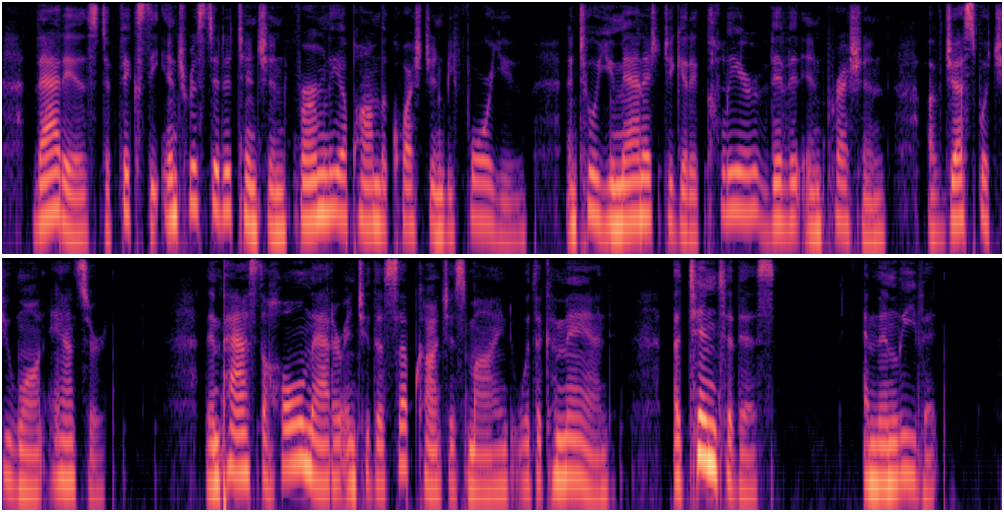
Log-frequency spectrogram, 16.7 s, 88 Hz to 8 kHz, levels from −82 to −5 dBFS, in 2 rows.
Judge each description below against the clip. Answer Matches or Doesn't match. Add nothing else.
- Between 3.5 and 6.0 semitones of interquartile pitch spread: Matches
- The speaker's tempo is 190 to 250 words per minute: Doesn't match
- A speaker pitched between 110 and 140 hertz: Doesn't match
